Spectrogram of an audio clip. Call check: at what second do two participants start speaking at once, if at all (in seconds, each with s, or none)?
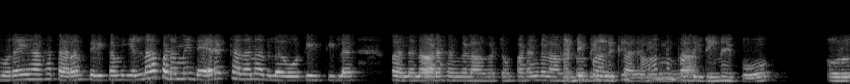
5.6 s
